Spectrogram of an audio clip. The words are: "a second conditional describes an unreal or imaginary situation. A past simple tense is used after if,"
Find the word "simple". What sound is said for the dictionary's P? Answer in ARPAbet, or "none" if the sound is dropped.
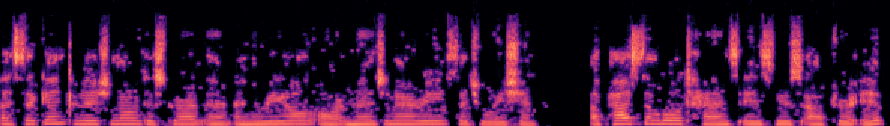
B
